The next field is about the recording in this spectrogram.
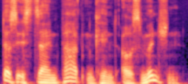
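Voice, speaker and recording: A man narrating a children's detective audiobook in an expressive storytelling manner. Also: low voice, measured pace, slightly rough, no room sound, studio quality.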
